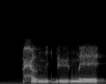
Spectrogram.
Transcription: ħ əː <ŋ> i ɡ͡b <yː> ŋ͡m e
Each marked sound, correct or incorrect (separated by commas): incorrect, correct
